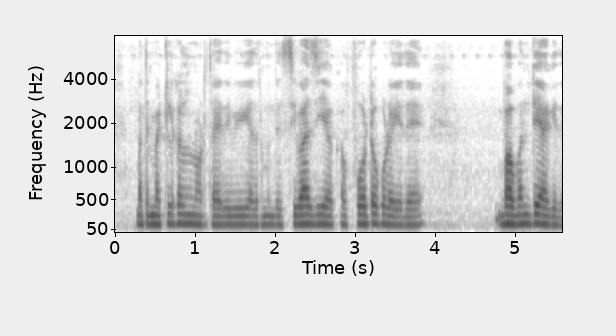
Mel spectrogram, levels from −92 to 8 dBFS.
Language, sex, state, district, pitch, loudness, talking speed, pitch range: Kannada, male, Karnataka, Bellary, 130 Hz, -30 LUFS, 130 wpm, 120-135 Hz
